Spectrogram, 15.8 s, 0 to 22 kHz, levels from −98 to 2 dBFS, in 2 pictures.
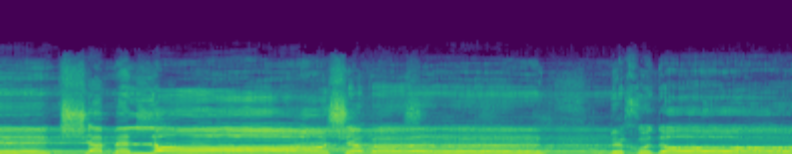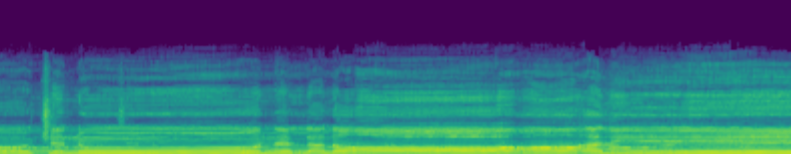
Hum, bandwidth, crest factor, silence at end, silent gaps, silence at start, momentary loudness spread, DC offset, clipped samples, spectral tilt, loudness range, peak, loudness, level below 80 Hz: none; 14 kHz; 12 dB; 0 s; none; 0 s; 6 LU; under 0.1%; under 0.1%; -4 dB/octave; 3 LU; 0 dBFS; -13 LUFS; -68 dBFS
